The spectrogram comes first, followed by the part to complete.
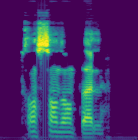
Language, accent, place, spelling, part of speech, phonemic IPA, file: French, France, Lyon, transcendantal, adjective, /tʁɑ̃.sɑ̃.dɑ̃.tal/, LL-Q150 (fra)-transcendantal.wav
- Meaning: transcendental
